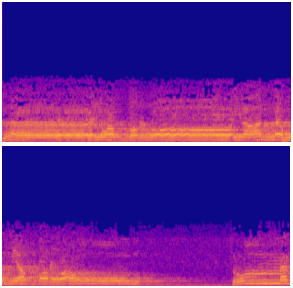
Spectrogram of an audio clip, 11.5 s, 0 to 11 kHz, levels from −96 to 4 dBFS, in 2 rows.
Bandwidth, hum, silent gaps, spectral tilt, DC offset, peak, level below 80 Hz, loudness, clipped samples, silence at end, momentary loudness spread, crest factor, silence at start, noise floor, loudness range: 5 kHz; none; none; -10.5 dB/octave; under 0.1%; -8 dBFS; -50 dBFS; -20 LUFS; under 0.1%; 0 s; 8 LU; 12 dB; 0 s; -48 dBFS; 10 LU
